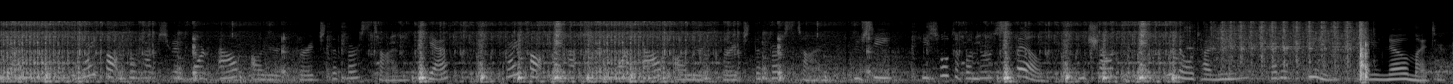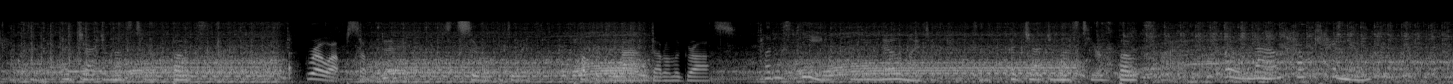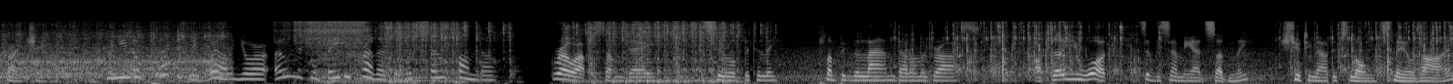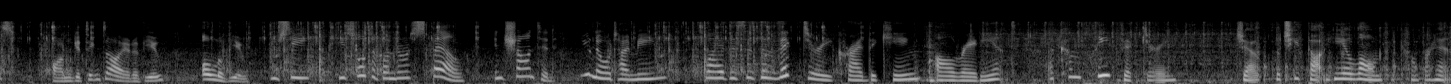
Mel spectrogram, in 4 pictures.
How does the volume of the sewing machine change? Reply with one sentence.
The loudness of the sewing machine goes down.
